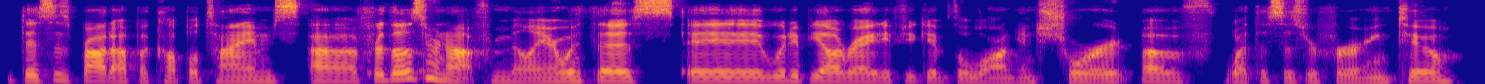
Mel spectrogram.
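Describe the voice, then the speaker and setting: A woman's voice: on the low side, fairly even intonation, brisk, few pauses, no room sound, studio quality. A woman hosting a podcast interview, asking questions in a casual, informal, colloquial way. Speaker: podcast host.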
